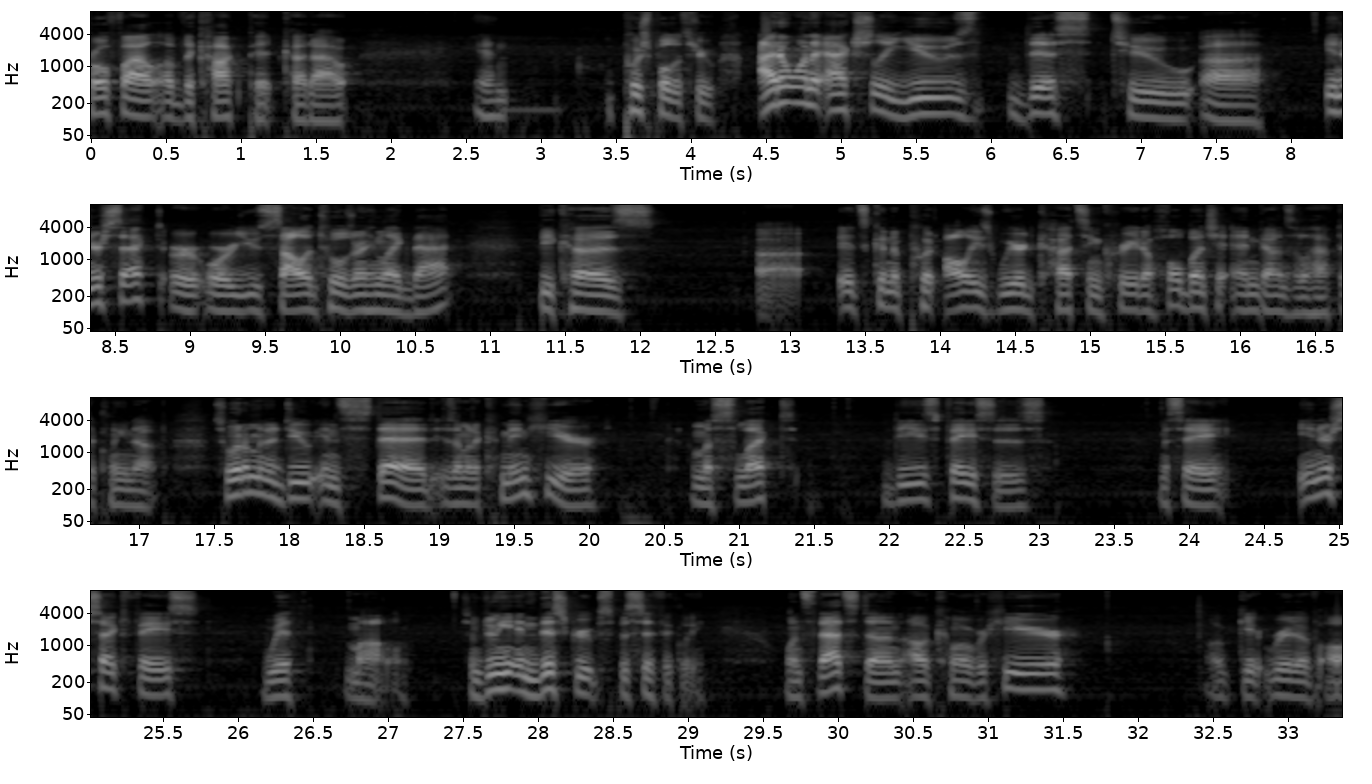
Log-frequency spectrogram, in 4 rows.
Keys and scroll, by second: 32.7 BackSpace.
